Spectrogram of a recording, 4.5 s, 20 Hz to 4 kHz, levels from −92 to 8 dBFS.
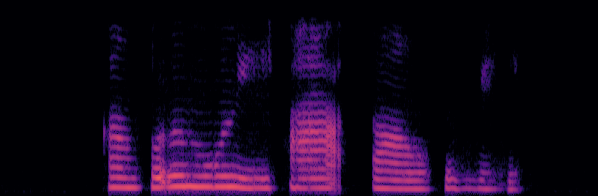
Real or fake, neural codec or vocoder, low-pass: fake; autoencoder, 22.05 kHz, a latent of 192 numbers a frame, VITS, trained on one speaker; 3.6 kHz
